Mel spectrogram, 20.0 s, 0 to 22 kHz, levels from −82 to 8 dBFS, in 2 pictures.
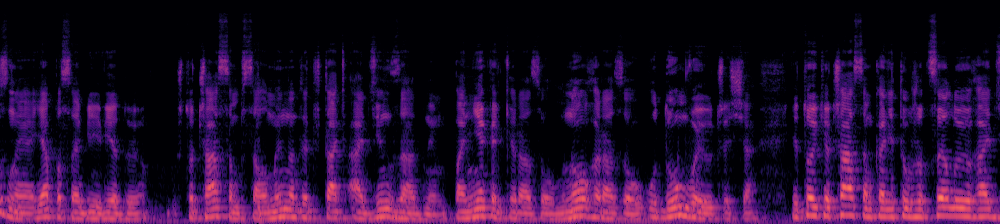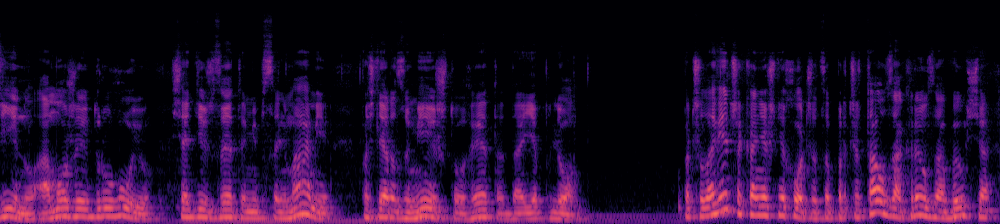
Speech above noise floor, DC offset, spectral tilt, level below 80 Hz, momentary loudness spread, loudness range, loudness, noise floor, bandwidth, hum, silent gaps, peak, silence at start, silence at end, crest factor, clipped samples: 29 dB; under 0.1%; -6.5 dB/octave; -54 dBFS; 9 LU; 4 LU; -28 LUFS; -56 dBFS; 15.5 kHz; none; none; -12 dBFS; 0 s; 0 s; 16 dB; under 0.1%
